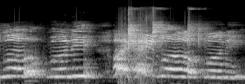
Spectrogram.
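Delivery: furious, very loud, raging shout. A character ranting at 3 a.m. in a story, angry shouting.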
